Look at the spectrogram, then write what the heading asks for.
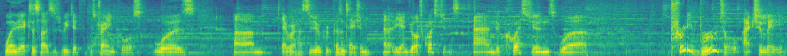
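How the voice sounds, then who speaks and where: Young man, low voice, reflective vlog chat, halting thoughtful delivery, clear background guitar music. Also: animated, a bit bright. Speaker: vlogger. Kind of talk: casual reflective vlog monologue.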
